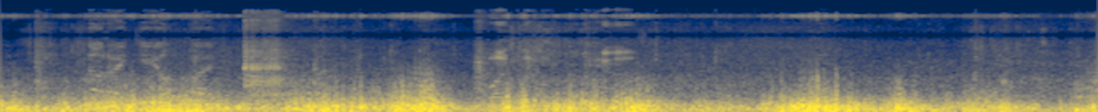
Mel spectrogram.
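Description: Water laps and splashes against a boat.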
